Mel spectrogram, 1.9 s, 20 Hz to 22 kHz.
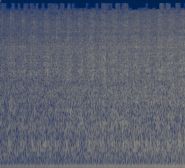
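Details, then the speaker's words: Old backhoe sat at least 5 years, first start on starting fluid: steady even low rumble, no knocks or stumbles, holding a smooth idle; normal idle. "Some signs of life. Nice! When I first sprayed that fluid in, got that first little crank to go over, then sprayed a little bit more, man, it fired right up."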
